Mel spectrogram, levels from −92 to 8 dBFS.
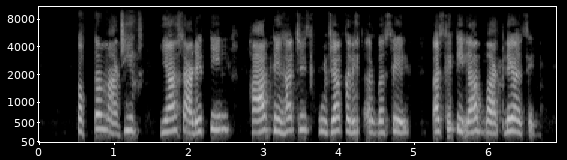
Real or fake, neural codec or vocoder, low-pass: fake; codec, 16 kHz in and 24 kHz out, 1.1 kbps, FireRedTTS-2 codec; 9.9 kHz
